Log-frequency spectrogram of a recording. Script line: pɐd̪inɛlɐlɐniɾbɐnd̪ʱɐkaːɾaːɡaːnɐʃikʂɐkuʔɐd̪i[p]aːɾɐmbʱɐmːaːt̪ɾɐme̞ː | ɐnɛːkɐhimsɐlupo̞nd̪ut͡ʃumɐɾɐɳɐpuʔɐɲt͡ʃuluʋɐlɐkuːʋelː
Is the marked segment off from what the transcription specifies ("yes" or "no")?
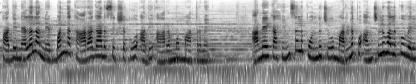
yes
